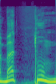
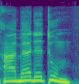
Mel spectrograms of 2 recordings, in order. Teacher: langsung dimasukkan ke huruf yang kedua dan meniadakan huruf yang pertama. Makanya dibaca abadum bukan abadtum ya. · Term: idgham kamil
